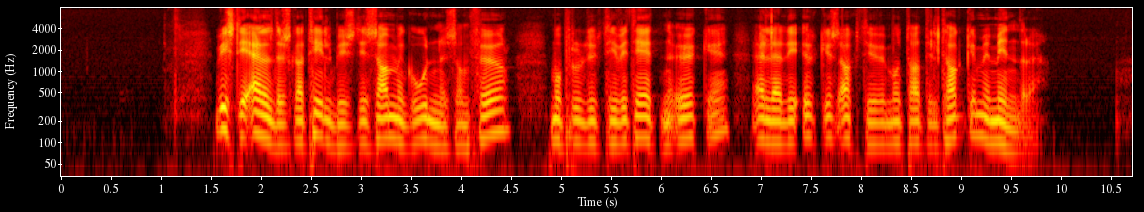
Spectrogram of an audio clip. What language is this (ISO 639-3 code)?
nor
